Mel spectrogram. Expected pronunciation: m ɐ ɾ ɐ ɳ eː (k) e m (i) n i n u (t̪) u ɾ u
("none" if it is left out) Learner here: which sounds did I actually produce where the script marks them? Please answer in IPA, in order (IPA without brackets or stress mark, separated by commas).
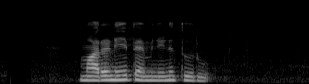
p, i, t̪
